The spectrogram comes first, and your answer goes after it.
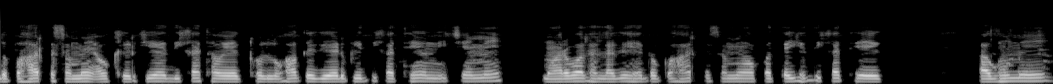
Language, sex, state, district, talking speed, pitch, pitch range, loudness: Chhattisgarhi, male, Chhattisgarh, Jashpur, 180 wpm, 140 Hz, 135-145 Hz, -19 LUFS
